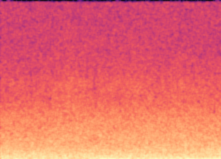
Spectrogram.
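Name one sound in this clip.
A metal cup is set down on a table with a soft knock.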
